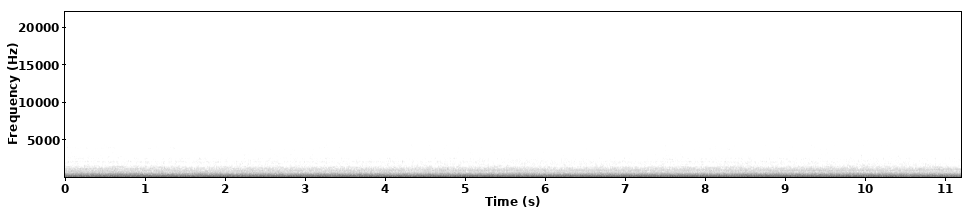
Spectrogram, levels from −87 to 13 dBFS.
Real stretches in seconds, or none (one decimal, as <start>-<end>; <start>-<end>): 0.0-0.7; 2.2-3.6; 7.5-8.4; 9.2-10.0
